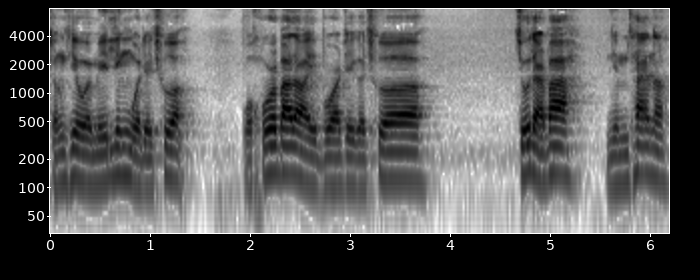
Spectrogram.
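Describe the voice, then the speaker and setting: A dark, mellow tone marks this man's medium-pitched voice. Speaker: bike shop owner and YouTuber. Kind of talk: casual vlog while working. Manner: casual, colloquial, animated.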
